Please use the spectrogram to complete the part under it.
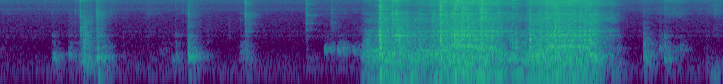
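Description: A sewing machine stitches a silk skirt and blouse, with soft handling knocks and clicks before a steady, close whirring run of about two seconds, followed by more light clatter.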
